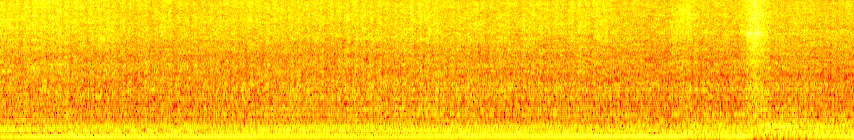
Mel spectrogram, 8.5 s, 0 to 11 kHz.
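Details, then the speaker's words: 1986 Chevy K-10 V8 with new heads, 194 intake, headers, after engine reassembly: deep, fairly even idle rumble with no dropped beats, back to running on 8 cylinders instead of 6. "Okay, that sounds a lot better. Back to 8 cylinders instead of a 6."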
